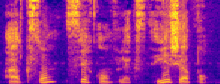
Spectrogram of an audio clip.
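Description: A Moroccan-accented man teaching a lesson, his voice rising and falling a great deal as he repeats phrases slowly and then explains them. The sound is dry and close, with no room around it. He checks often that his listener is following. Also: mid-range voice, sing-song, slightly rough, no room sound. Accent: Moroccan Arabic. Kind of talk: bilingual language lesson, explaining line by line.

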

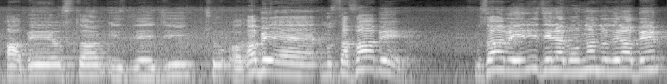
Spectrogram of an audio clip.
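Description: High-pitched Turkish man calling a live auction. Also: a little fast, a bit bright, slight background noise. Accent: southeastern Turkish. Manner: repetitive auctioneer patter, constantly addressing bidders. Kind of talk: live auctioneer calling bids to online viewers.

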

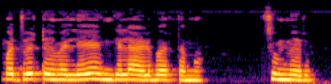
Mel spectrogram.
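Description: A woman voicing a warm, firm motherly woman in a cartoon who comforts a crying girl. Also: on the high side, little pitch movement, close to an everyday voice. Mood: comforting. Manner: fast, soothing, repeats comfort.

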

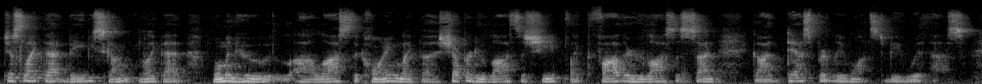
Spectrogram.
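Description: An older man preaches a gentle sermon from his living room, pausing often and restarting his sentences. His voice has a gravelly fry, and the home room sounds echoey around him. A faint hiss sits under the recording. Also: mid-range voice. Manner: halting, many fillers and restarts. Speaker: pastor.

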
